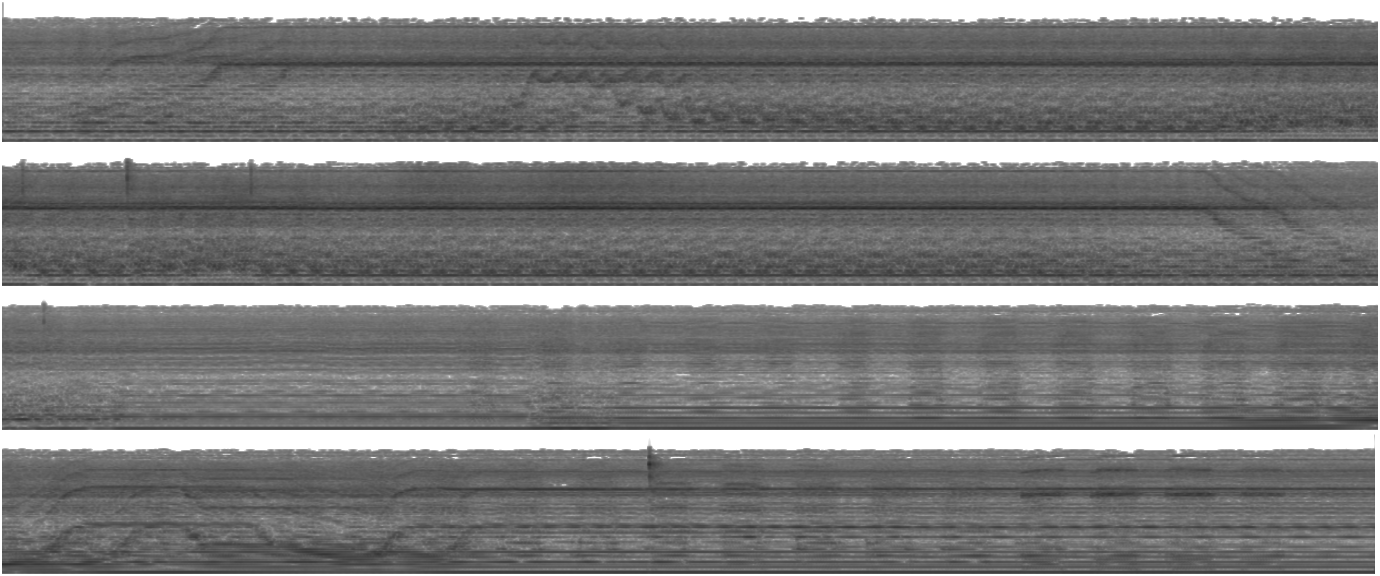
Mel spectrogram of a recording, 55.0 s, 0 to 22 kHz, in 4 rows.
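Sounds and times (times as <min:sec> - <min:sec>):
analog synthesizer drone: 0:00.0 - 0:55.0.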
